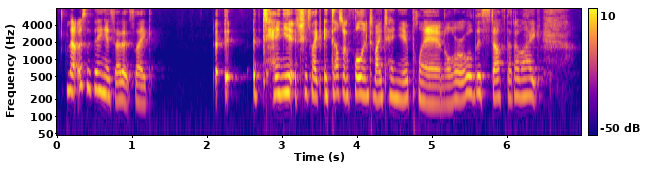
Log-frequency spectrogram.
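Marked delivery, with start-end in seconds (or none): none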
